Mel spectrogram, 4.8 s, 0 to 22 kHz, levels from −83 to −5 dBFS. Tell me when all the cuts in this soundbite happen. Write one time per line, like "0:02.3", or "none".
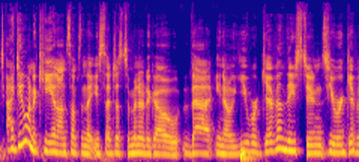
none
